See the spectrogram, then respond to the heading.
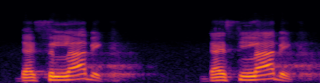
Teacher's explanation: lab is stressed, the penultimate syllable is stressed.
